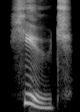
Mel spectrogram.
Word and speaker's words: huge: First, huge. H U G E. The H is soft but present.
